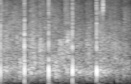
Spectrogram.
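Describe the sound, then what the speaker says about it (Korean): A small audience at a Korean Buddhist sutra lecture claps four sharp, evenly spaced times in a quick rhythm over a soft background. "박수 한번 반갑습니다. 박수."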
